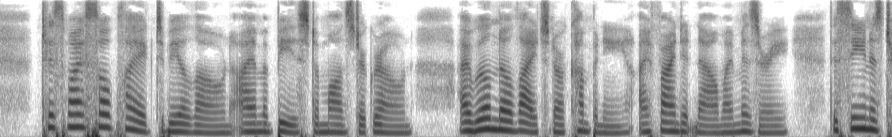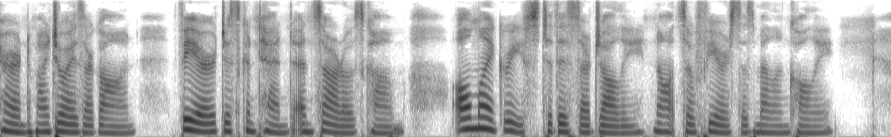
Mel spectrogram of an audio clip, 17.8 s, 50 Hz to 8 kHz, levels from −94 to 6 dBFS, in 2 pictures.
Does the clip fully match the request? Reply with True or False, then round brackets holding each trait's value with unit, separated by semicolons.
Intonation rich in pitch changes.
False (3.2 semitones)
